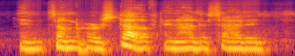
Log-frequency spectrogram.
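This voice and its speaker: This man's voice is somewhat breathy and fairly high in pitch, with fairly even intonation. He talks at a very slow pace. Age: 80s+. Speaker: war veteran. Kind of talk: interview answer.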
